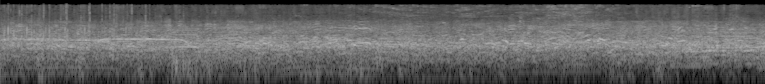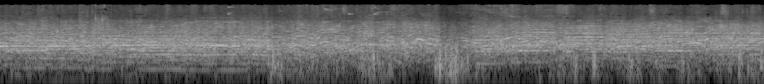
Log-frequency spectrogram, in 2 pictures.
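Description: Drums beat in time with a marching band.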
